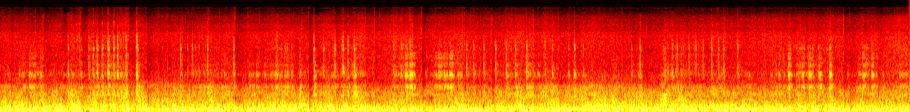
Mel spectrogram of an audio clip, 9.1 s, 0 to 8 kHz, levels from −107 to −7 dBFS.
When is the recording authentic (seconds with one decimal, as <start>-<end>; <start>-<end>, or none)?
0.0-9.1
